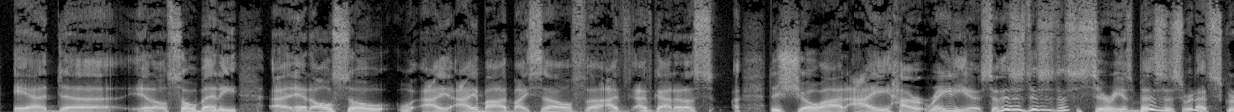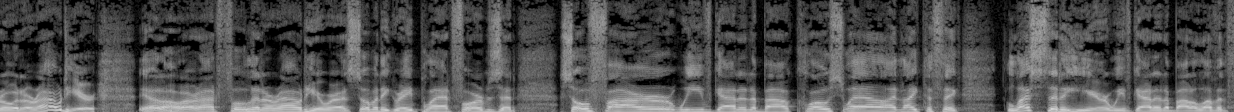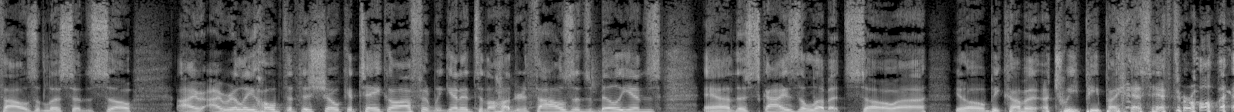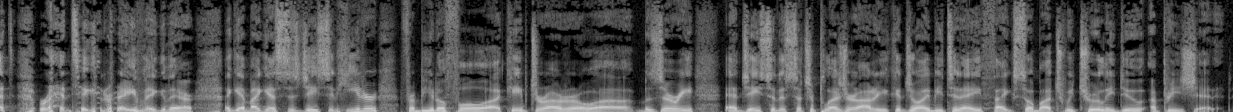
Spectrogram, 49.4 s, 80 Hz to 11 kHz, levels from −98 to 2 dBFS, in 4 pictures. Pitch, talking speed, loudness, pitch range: 150 Hz, 180 wpm, -26 LUFS, 125-175 Hz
